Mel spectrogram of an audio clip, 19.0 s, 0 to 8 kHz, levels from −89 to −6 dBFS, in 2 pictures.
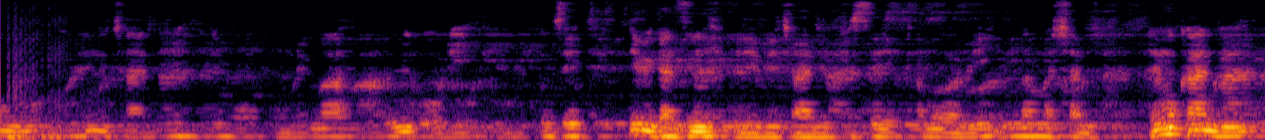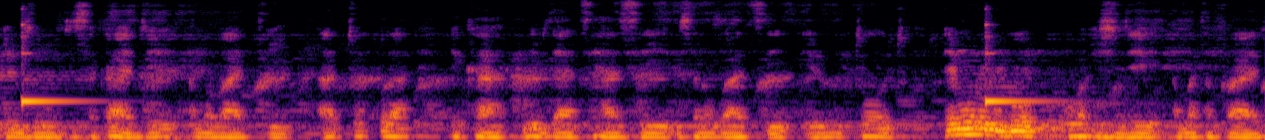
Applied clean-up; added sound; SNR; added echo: none; Marimba, xylophone; 5 dB; reverberation time 2.1 s.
